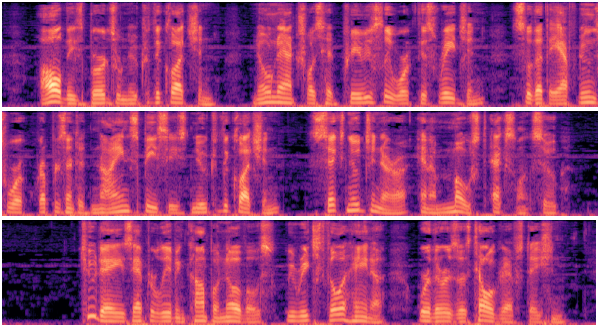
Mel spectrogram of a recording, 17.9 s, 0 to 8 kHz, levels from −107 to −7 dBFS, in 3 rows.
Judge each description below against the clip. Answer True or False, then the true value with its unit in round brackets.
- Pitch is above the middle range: False (120 Hz)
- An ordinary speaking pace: True (170 wpm)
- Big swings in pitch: False (4.1 semitones)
